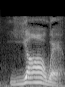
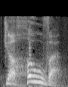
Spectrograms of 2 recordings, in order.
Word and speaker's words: Yahweh: What you've got there is a name, Yahweh or Jehovah. It can be pronounced either way.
